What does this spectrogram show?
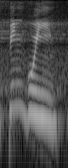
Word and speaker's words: pinguim: símbolo para dizer que na pronúncia o u era escutado Hoje não tem mais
